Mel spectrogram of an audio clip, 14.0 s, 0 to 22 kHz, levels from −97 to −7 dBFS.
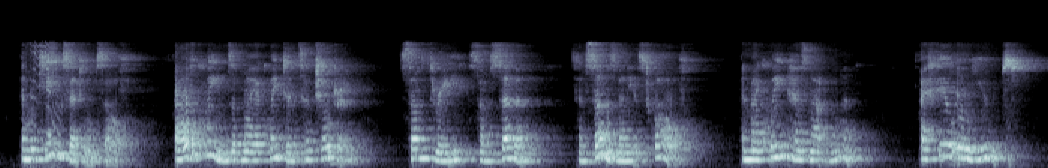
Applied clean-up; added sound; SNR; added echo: neural separator model SepFormer DNS4.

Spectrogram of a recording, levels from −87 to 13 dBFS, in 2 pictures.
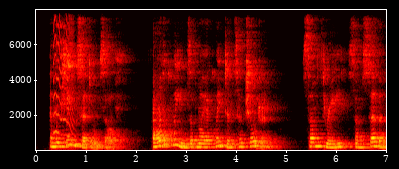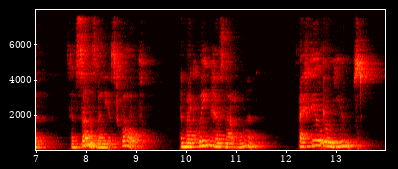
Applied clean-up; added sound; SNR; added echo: none; Cupboard open or close; 10 dB; reverberation time 0.8 s.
